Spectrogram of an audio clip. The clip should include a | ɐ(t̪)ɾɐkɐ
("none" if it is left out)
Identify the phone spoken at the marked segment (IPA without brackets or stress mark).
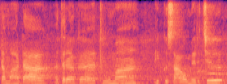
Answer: d̪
